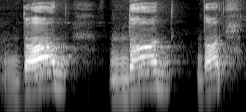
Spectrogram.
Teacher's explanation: It's also from the throat, like the D, but it's a strong D with open throat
